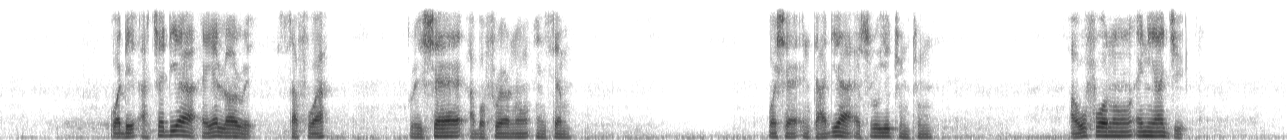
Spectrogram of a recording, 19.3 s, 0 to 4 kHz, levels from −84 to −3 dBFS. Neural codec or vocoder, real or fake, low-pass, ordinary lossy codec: codec, 16 kHz, 16 kbps, FreqCodec, smaller model; fake; 3.6 kHz; AAC, 32 kbps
